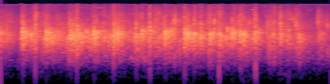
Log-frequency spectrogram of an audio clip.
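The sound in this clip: Applause welcoming a guest in a legislative chamber: dense, steady clapping from many hands that fills the whole stretch at an even loudness with no voices.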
